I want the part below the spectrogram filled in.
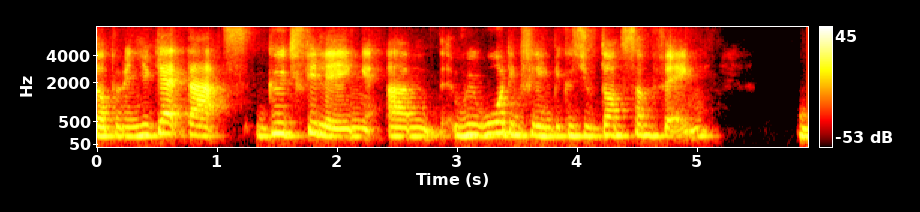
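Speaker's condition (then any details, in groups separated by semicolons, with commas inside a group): No condition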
